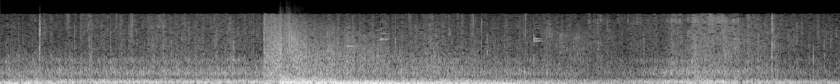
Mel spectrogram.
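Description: In the video game L.A. Noire, a gas line explodes with a heavy boom that swells into a sustained, roaring rumble. The blast dominates a dense, noisy scene with no clear talk.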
